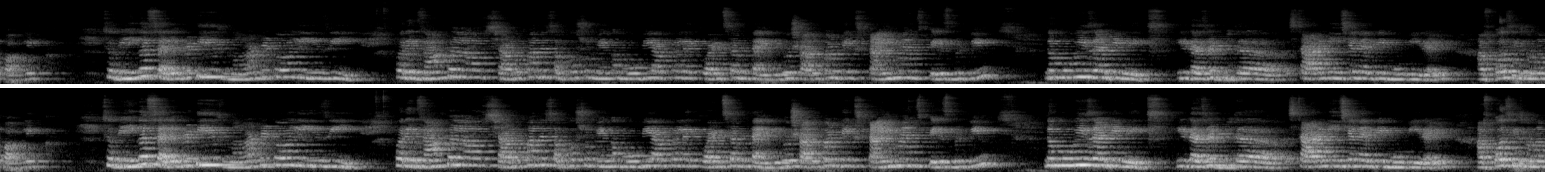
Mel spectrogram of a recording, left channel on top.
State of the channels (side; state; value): left; quieter; 4.4 dB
